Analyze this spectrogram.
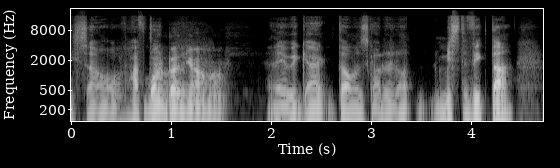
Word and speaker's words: Wembanyama: Yeah, I wouldn't even know how to pronounce his surname correctly, so I'll have to. Wembanyama.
